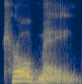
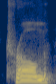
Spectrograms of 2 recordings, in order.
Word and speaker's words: Tromge: And I think I pronounced the first name incorrectly. It's Tromge, Tromge.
